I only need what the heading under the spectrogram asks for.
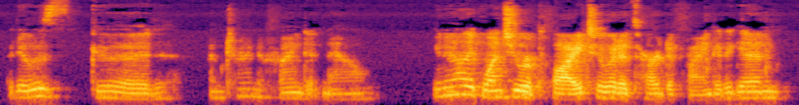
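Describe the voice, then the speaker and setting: A woman's voice: sits low, fairly quick, husky, highs cut off. A woman co-hosting a live stream on education advocacy, chatting casually with viewers, laughing often and saying "like" a lot. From lives in Ohio. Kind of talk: casual chat answering viewer comments.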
